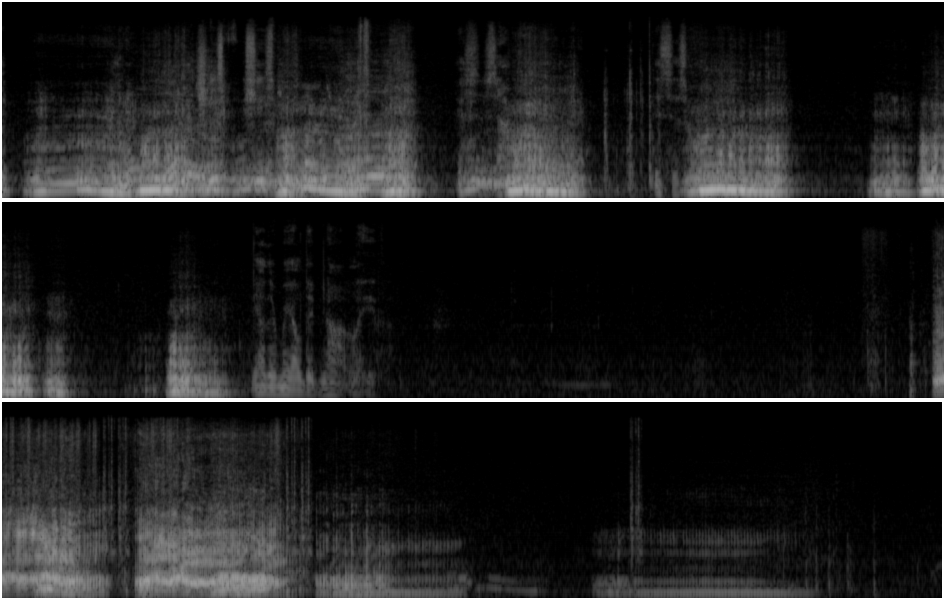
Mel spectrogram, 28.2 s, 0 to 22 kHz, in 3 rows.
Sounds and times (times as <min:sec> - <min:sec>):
Roaring cats (lions, tigers): 0:00.0 - 0:05.9, 0:18.7 - 0:23.9
Speech: 0:01.0 - 0:03.7, 0:04.6 - 0:05.4, 0:06.5 - 0:07.0, 0:11.9 - 0:13.4.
